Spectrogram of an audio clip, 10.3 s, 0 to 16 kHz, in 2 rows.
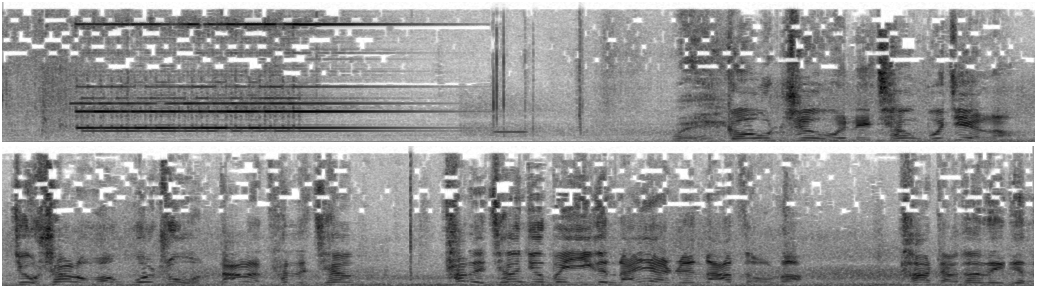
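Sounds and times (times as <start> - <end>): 
telephone ringing with an incoming call: 0.3 - 2.6
speech: 3.4 - 10.3.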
